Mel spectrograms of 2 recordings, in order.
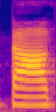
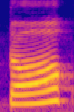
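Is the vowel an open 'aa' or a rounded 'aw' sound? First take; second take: aa; aw. First: The vowel is an open 'aa' sound. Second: The vowel is a rounded 'aw' sound. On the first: The speaker calls it wrong. "हम टाक नहीं पढ़ते" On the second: The speaker calls it right. "तो भी हम औ पढ़ेंगे"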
